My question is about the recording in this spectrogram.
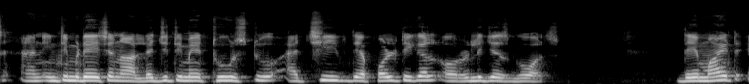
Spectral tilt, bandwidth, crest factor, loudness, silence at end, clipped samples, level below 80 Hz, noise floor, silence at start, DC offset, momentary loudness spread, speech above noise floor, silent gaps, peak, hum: -7.5 dB/octave; 9.8 kHz; 16 dB; -17 LUFS; 0.05 s; under 0.1%; -68 dBFS; -70 dBFS; 0 s; under 0.1%; 10 LU; 54 dB; none; 0 dBFS; none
